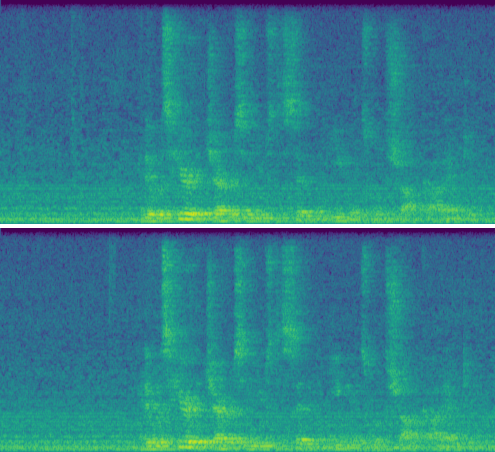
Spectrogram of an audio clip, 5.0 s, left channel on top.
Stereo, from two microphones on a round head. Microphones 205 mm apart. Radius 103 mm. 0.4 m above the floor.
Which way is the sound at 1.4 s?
30° right (ahead or behind).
